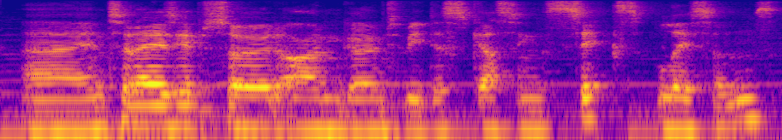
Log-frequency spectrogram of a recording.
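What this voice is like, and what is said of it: New Zealand accent. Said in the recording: “Sorry about my Kiwi accent there, saying six.”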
